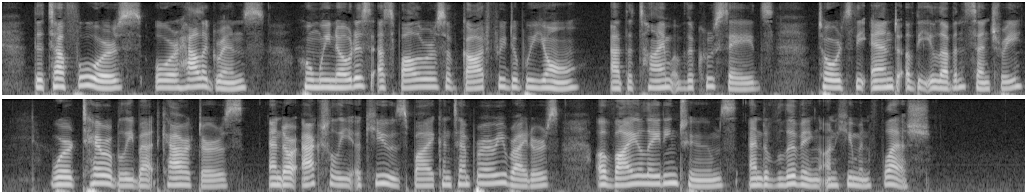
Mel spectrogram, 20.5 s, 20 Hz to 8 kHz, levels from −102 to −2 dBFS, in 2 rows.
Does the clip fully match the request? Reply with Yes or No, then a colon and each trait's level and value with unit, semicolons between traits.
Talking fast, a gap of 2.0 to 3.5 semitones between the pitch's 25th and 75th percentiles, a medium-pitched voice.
No: slow, 135 wpm; average, 2.8 semitones; medium, 180 Hz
